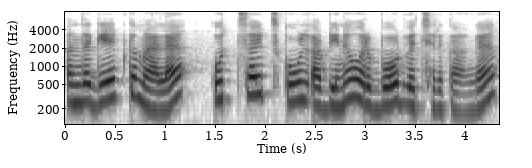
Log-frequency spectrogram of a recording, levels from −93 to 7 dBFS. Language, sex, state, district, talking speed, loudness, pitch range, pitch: Tamil, female, Tamil Nadu, Nilgiris, 125 wpm, -15 LUFS, 220-295 Hz, 255 Hz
